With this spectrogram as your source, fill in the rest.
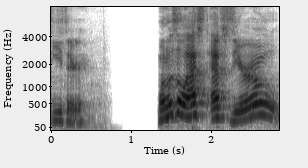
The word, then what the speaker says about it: Aether: of ather 2 Rivals of ather the canonical pronunciation seems to be ather ether not ather but I'm not changing the way I say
